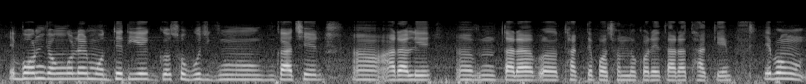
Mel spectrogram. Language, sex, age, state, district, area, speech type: Bengali, female, 45-60, West Bengal, Jhargram, rural, spontaneous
